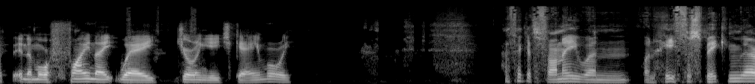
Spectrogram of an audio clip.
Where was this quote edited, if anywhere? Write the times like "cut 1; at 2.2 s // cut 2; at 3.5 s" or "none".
none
